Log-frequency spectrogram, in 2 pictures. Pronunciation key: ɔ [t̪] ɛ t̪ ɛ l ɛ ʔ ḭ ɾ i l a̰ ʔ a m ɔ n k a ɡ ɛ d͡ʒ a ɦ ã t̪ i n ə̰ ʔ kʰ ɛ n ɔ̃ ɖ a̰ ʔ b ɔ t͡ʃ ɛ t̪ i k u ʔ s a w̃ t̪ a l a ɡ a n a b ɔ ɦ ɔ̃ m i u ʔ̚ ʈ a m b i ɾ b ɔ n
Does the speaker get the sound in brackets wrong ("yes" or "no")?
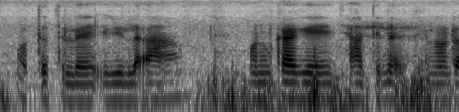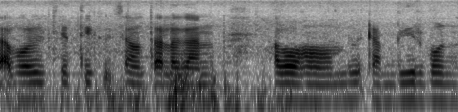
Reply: no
